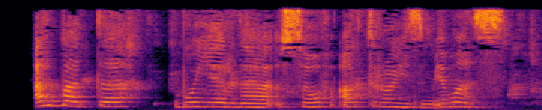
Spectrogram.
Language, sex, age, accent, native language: Uzbek, female, 18-24, Navoiy, Uzbek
